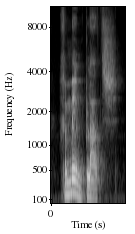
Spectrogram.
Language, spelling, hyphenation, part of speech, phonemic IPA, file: Dutch, gemeenplaats, ge‧meen‧plaats, noun, /ɣəˈmeːnˌplaːts/, Nl-gemeenplaats.ogg
- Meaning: commonplace, cliché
